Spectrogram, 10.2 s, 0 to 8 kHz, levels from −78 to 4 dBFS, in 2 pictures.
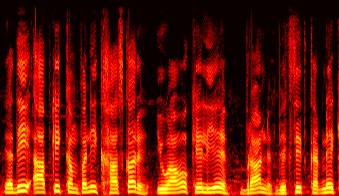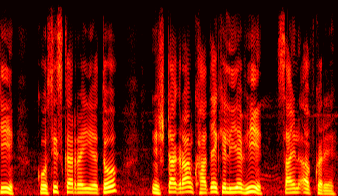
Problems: constant background noise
